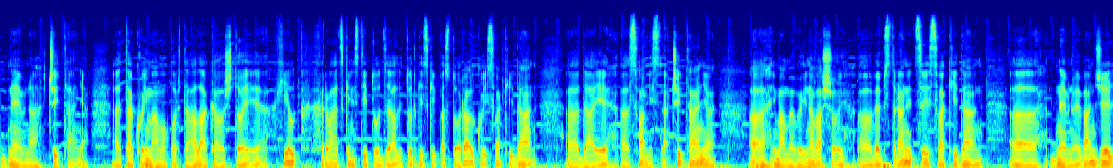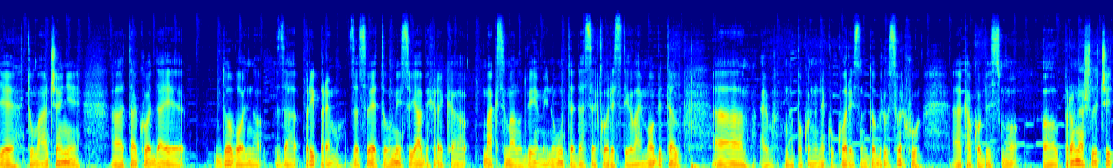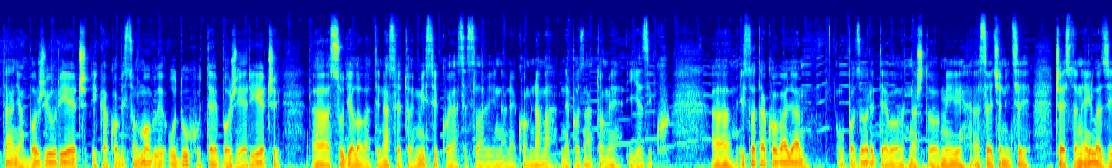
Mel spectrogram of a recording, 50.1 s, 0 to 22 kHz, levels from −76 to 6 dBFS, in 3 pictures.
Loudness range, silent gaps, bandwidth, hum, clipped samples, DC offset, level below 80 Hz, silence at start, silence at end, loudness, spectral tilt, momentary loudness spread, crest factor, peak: 4 LU; none; 15 kHz; none; under 0.1%; under 0.1%; -26 dBFS; 0 s; 0 s; -19 LUFS; -6 dB/octave; 9 LU; 16 dB; -2 dBFS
